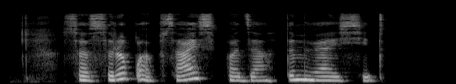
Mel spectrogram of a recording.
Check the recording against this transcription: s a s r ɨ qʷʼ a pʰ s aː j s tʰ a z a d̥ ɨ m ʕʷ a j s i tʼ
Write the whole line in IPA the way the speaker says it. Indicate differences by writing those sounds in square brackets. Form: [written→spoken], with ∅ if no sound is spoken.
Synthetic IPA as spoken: s a s r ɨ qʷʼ a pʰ s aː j s [tʰ→pʰ] a [z→d͡z] a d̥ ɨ m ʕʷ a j s i tʼ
